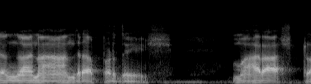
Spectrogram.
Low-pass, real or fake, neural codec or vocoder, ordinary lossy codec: 7.2 kHz; fake; codec, 24 kHz, 6 kbps, HILCodec; none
